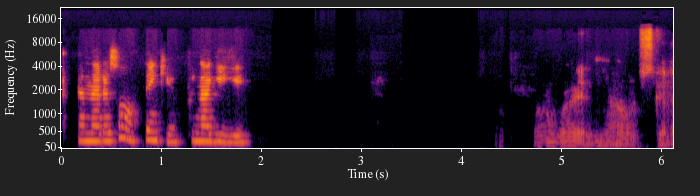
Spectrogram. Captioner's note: non-english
